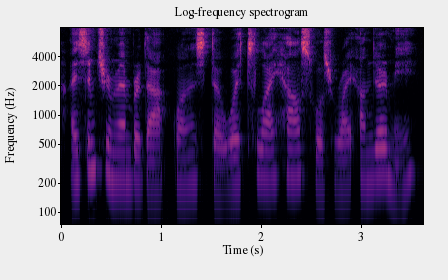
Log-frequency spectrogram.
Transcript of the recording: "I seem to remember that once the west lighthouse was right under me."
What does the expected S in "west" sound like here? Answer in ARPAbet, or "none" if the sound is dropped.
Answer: none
